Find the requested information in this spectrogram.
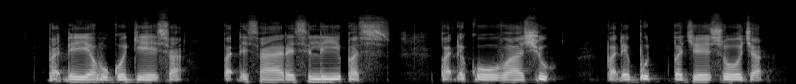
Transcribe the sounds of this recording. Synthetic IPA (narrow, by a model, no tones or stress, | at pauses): paɗɛjahuɡɔɡɛːsa̰ | paɗɛsaːɾɛslipas | paɗɛkɔvaʃu | paɗɛbut̚bad͡ʒɛsɔːd͡ʒa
